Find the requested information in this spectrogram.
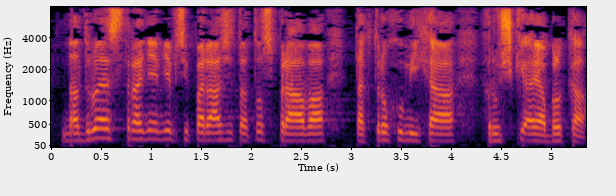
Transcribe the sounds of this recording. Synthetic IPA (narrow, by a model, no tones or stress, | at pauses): nad̪ɾuɦɛːst̪ɾaɲɛmɲɛpr̝̥ɪpadaːʒɛt̪at̪o̞spɾaːvat̪akt̪ɾo̞xumiːxaːɦɾuʃkɪajabl̩ka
